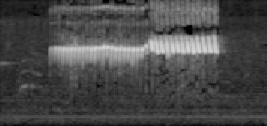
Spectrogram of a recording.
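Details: Canary singing, recorded for teaching canaries to sing: two rapid rolled trills, the first steady and lower, then a slightly higher, louder roll, each lasting about a second.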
